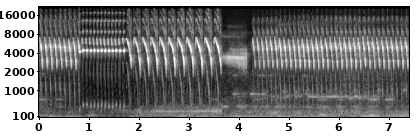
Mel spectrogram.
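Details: Morning canary song intended for training other birds: rapid chattering trill, a pure ringing tone, a run of quick descending notes, a brief buzzy slur, then a long fast even trill.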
